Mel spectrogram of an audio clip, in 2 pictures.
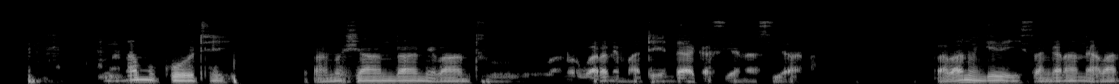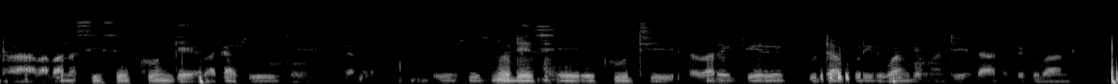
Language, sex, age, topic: Ndau, female, 36-49, health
